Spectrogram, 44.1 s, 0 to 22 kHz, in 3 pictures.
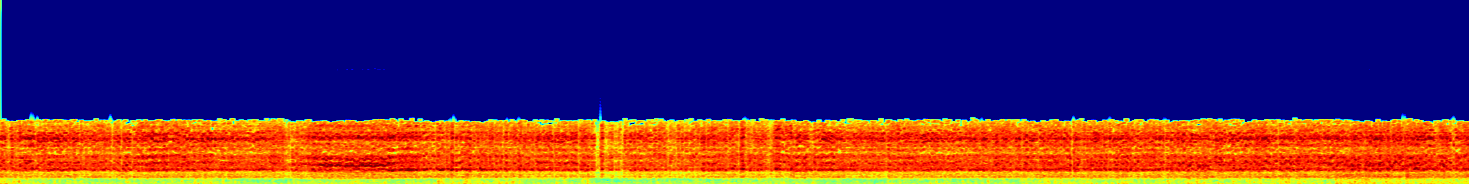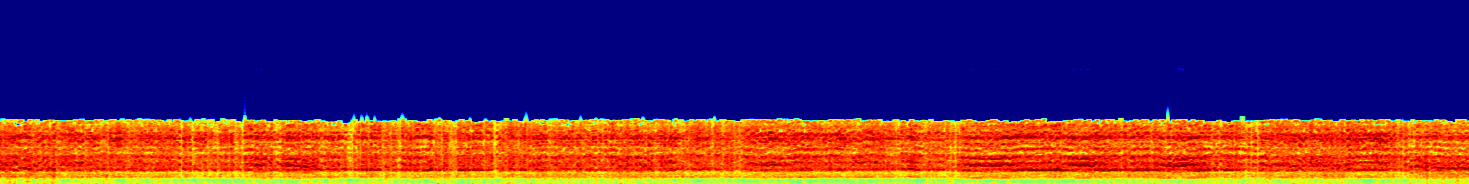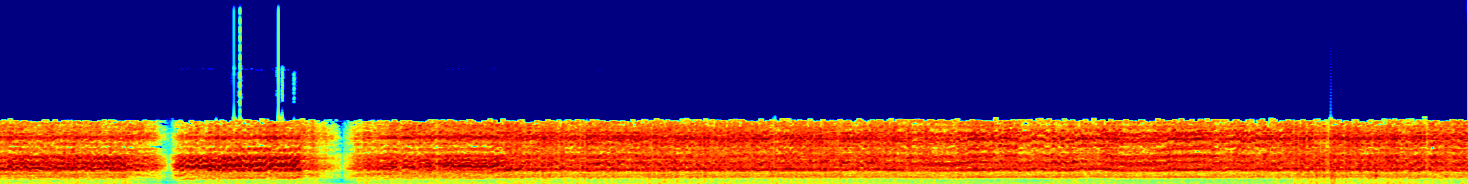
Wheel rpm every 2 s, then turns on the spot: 230, 230, 230, 230, 230, 230, 230, 230, 230, 230, 230, 230, 220, 220, 210, 150, 130, 220, 230, 230, 230, 230.
none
